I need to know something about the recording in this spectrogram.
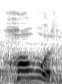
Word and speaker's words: hour: Tapi kita ingat saat kita mengucapkannya, bunyi yang keluarnya adalah huruf A. Karena kita membacanya bukan an hour, tapi dibacanya adalah an hour. Oke? Jadi di sini harus dipahami ya, yang dipakai adalah suara, bukan hanya bentuknya.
